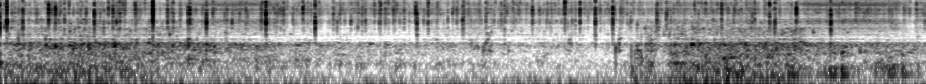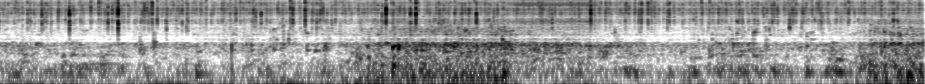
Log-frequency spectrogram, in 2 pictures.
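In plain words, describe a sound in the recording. Water rumbles and swirls in a low, muffled wash underwater.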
